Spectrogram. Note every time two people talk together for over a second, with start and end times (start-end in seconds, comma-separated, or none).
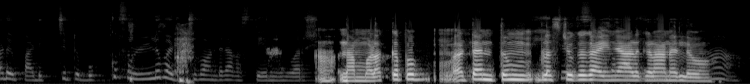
5.3-7.0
